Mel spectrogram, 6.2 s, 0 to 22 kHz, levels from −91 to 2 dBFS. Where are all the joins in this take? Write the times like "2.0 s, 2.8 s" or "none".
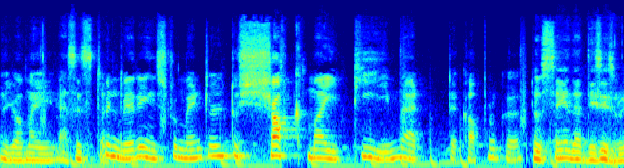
1.0 s, 5.2 s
